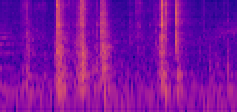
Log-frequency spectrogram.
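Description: Sharp plastic clicks and taps from printheads being worked in and out of an HP Smart Tank inkjet printer's carriage. About five quick clicks come in two clusters, the first about half a second in and the second past the middle.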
